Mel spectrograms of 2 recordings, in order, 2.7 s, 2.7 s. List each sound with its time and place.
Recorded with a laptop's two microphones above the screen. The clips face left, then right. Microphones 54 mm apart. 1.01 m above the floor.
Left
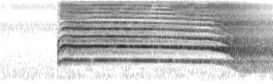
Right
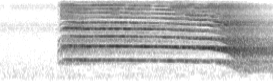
0.6 s a scream: 75° left (ahead or behind), 3 m; by 2.5 s 25° left (ahead or behind), 3.5 m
